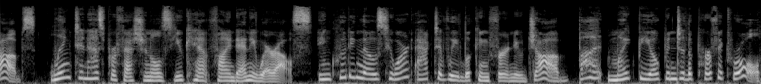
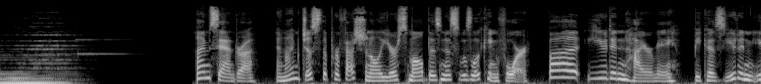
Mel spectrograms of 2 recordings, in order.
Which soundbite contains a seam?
second; 1 cut; at 1.7 s

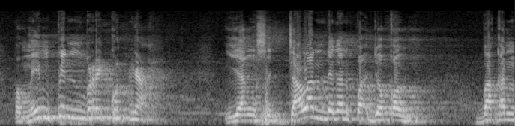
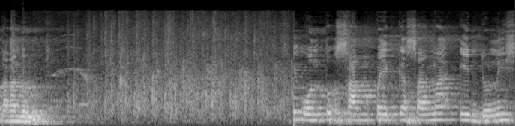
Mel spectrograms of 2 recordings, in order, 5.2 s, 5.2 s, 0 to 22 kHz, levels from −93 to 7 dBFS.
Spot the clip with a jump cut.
second; 1 cut; at 2.9 s

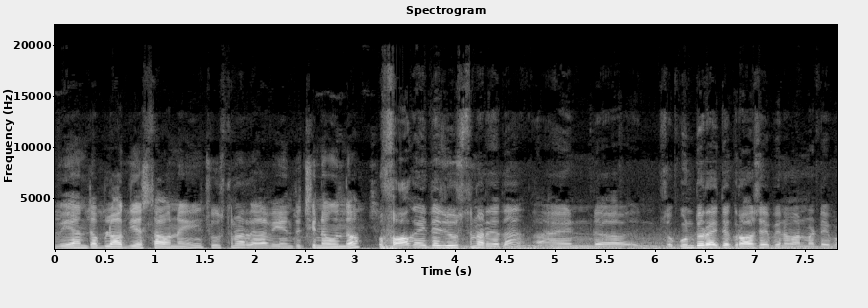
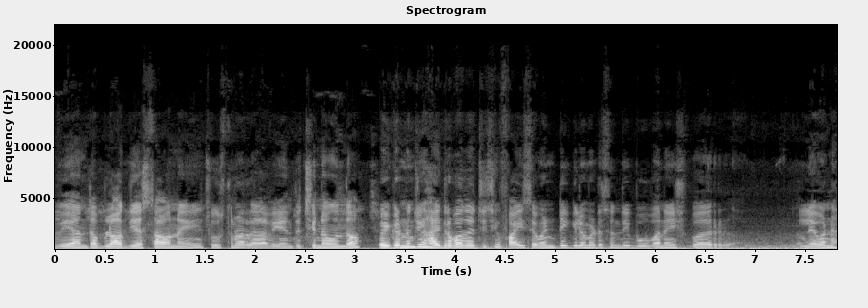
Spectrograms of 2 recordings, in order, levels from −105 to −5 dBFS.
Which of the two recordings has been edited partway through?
first; 1 cut; at 3.1 s

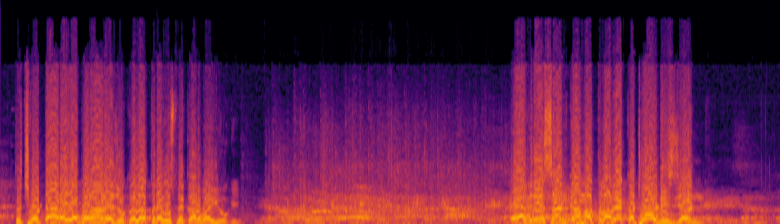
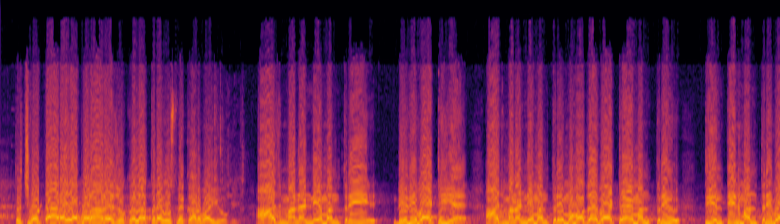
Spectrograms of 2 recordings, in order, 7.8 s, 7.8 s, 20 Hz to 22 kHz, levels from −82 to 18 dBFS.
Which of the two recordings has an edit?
second; 1 cut; at 2.4 s

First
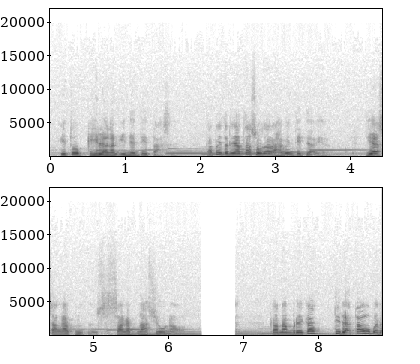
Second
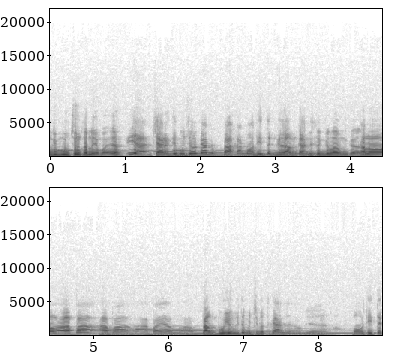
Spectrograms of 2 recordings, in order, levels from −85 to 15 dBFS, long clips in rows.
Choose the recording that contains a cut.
first; 1 cut; at 6.9 s

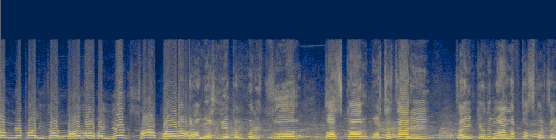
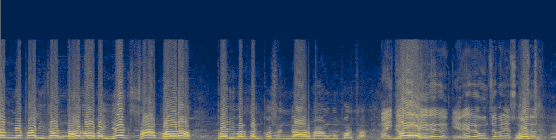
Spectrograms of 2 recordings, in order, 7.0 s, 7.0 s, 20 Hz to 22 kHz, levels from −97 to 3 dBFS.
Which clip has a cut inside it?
first; 1 cut; at 2.4 s

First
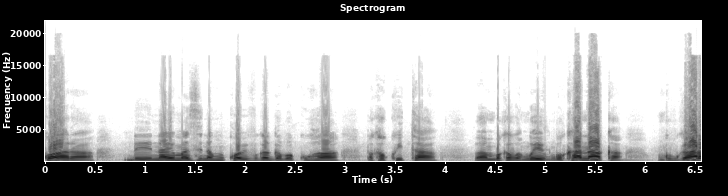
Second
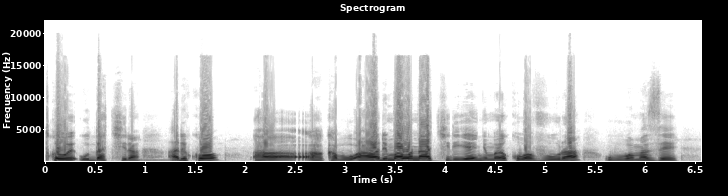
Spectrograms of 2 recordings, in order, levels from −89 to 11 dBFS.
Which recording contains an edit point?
first; 1 cut; at 5.0 s

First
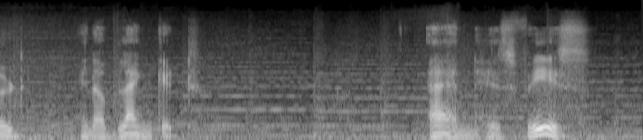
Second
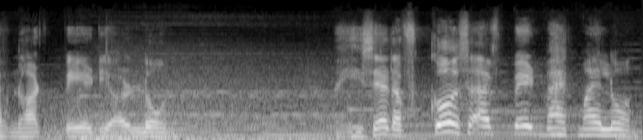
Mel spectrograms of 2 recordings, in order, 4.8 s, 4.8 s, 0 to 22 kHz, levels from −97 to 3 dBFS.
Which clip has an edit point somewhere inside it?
first; 2 cuts; at 1.4 s, 3.0 s

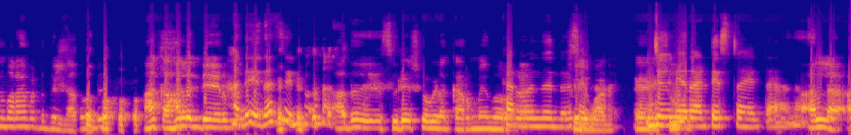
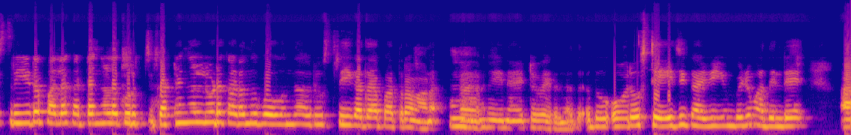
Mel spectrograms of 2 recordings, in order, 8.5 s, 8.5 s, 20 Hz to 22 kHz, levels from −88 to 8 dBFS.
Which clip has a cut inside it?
first; 1 cut; at 6.2 s

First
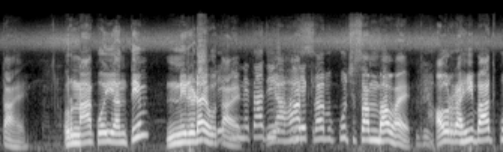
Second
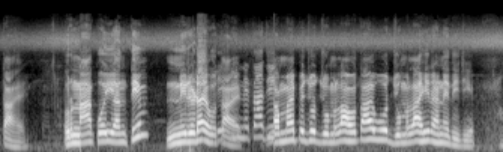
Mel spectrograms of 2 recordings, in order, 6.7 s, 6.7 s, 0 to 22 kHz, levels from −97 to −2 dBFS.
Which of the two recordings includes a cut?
second; 1 cut; at 3.7 s

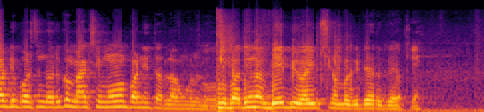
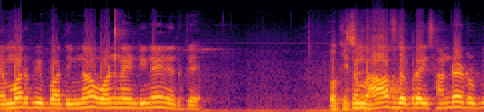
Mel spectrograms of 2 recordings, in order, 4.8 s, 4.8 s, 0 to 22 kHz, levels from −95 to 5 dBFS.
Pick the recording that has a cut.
first; 1 cut; at 2.0 s

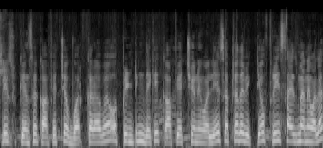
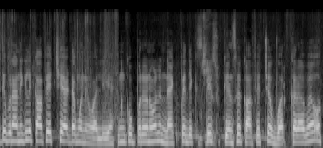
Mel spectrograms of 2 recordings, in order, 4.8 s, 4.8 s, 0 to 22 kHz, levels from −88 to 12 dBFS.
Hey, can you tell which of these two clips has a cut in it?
second; 1 cut; at 1.8 s

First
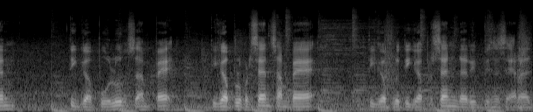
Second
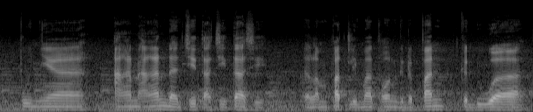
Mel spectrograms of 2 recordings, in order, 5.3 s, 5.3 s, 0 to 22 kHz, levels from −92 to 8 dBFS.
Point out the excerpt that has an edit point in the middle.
second; 2 cuts; at 1.0 s, 4.5 s

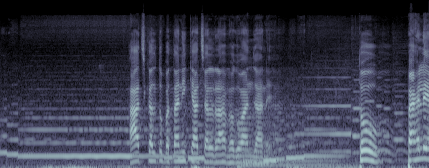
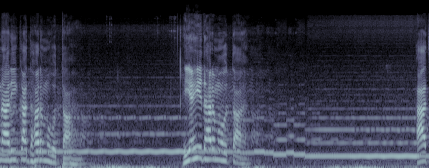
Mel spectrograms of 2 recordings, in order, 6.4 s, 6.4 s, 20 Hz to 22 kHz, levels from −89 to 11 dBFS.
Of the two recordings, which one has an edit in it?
first; 1 cut; at 5.0 s

